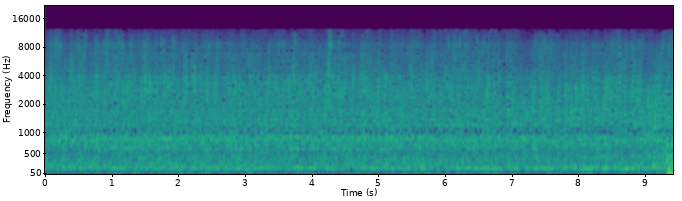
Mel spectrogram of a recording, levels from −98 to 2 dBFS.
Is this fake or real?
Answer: real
